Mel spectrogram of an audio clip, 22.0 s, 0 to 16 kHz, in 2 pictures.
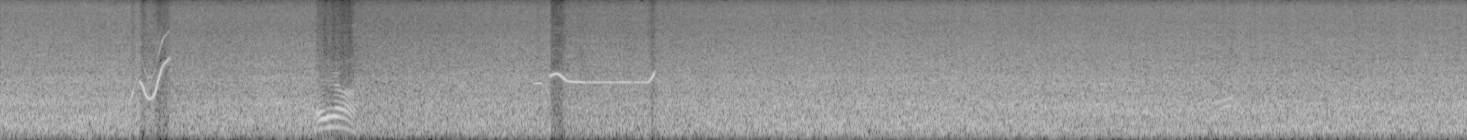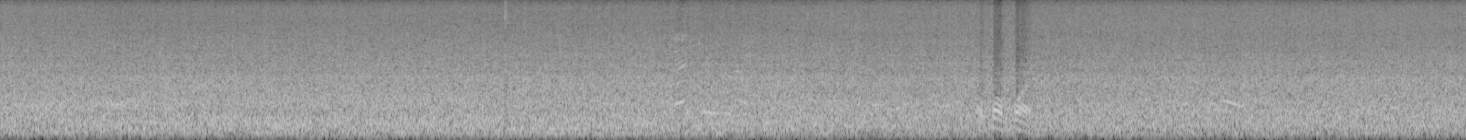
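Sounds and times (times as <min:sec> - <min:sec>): waterfall pouring: 0:00.0 - 0:22.0.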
